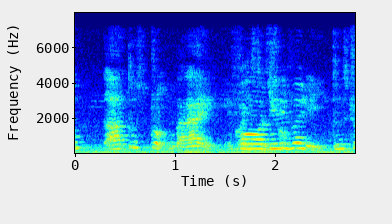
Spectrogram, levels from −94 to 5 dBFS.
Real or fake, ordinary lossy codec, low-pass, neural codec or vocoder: real; none; 7.2 kHz; none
